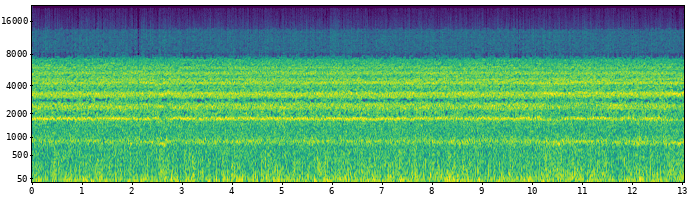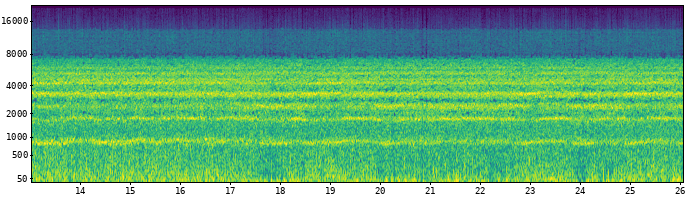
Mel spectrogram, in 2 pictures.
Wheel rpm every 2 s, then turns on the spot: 230, 240, 230, 230, 230, 230, 220, 220, 230, 220, 230, 230, 220.
none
